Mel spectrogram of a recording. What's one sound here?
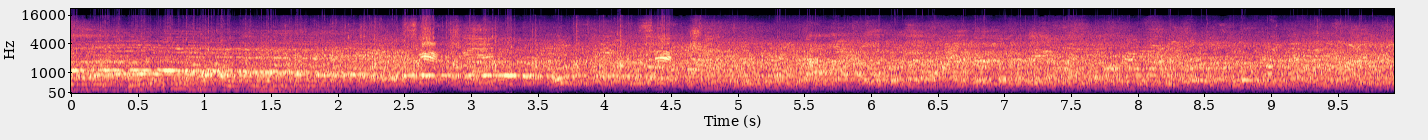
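A crowd chatters and calls out in an echoing hall.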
